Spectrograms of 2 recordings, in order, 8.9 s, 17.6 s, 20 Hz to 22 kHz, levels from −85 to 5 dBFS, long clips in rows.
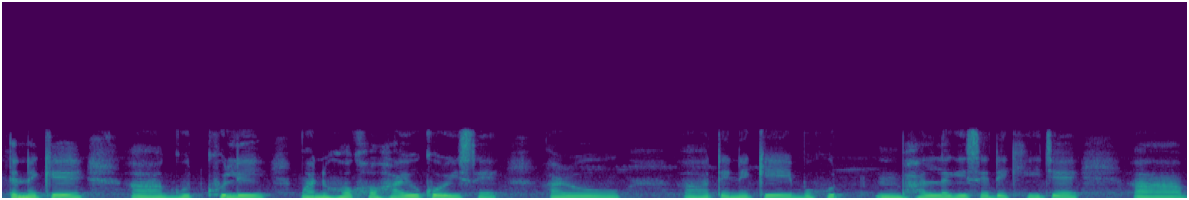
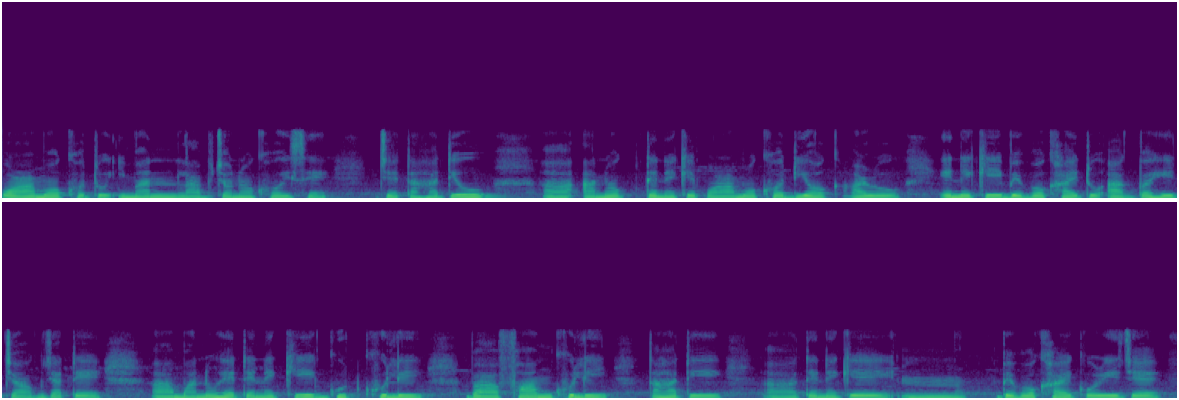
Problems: none marked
